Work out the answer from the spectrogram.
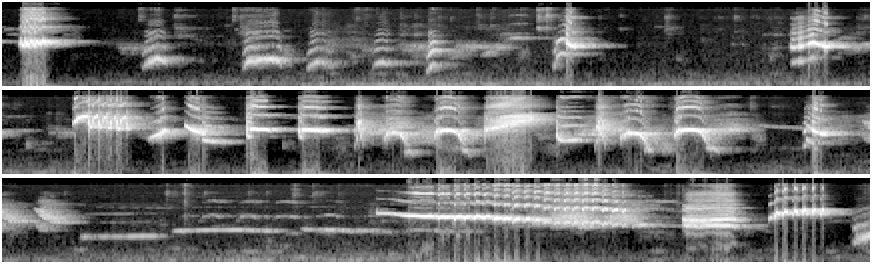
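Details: Asian pied starling in full song used to prompt other starlings to sing: scattered clicks and short whistles, then a loud run of harsh chattering phrases, pure low whistles and a buzzy trilled burst.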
